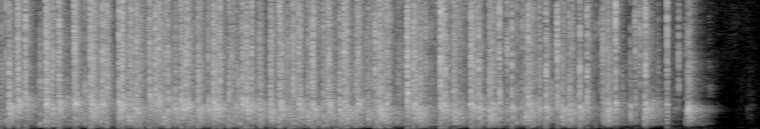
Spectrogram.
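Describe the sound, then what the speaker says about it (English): A city council meeting audience in Danville claps for a departing staff member, a brisk, dense round of close, sharp hand claps lasting several seconds before stopping abruptly. "Let's give Carl a round of applause, please."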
